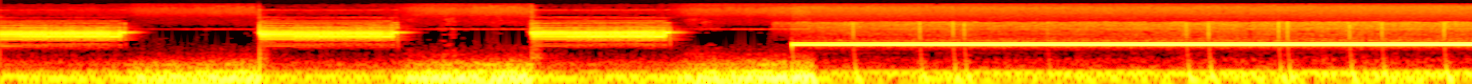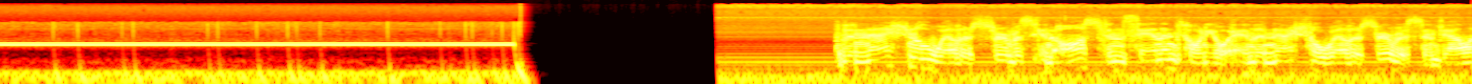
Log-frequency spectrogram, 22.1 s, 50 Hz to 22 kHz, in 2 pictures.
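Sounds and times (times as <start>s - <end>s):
harsh digital data screech: 0.0s - 1.0s, 2.0s - 3.1s, 4.0s - 5.2s
low hum: 0.0s - 14.9s, 16.4s - 22.0s
two-tone alert signal: 6.0s - 14.9s.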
